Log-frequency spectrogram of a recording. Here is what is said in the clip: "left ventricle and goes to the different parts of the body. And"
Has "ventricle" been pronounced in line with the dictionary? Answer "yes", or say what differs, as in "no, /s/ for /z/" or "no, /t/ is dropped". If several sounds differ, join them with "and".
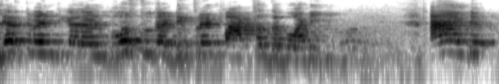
no, /ɹ/ is dropped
